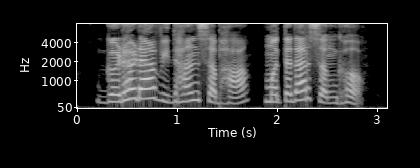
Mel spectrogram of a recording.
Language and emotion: Marathi, neutral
